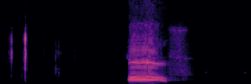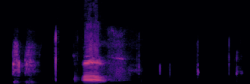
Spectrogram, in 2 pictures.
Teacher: জিব্বার গোড়া তার বরাবর উপর দিকে লাগাইয়া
